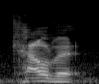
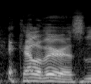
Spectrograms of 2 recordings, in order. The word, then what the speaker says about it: Calaveras: I picked up a Crown Heads Las Calaveras. Calaveras. – Calaveras. – I got to put the syllables in the right order. Calaveras, limited edition 2021.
